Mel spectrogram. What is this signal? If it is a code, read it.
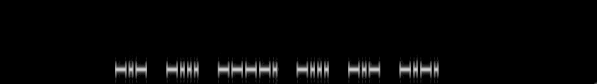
Morse code, heard as a keyed tone, about 36 wpm, spaced as for 25 wpm, 700 Hz. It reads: KB9BKC
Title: USA Call Signs - 2x Character Spacing - 35wpm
